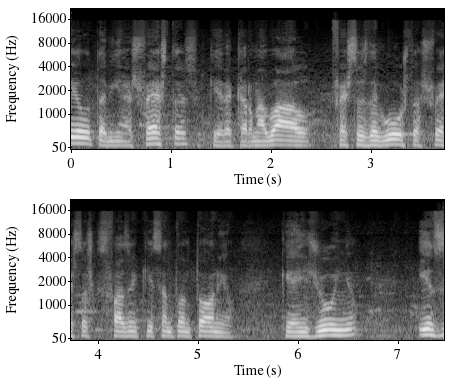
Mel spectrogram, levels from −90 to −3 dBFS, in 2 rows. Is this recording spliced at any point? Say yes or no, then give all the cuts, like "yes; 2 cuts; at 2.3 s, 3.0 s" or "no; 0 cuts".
yes; 1 cut; at 2.6 s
